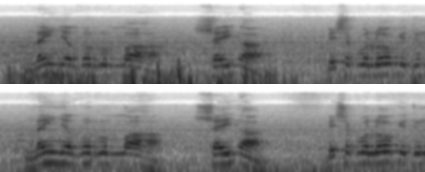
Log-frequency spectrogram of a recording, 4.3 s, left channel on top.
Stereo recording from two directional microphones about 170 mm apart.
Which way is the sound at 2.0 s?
40° right (ahead or behind).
